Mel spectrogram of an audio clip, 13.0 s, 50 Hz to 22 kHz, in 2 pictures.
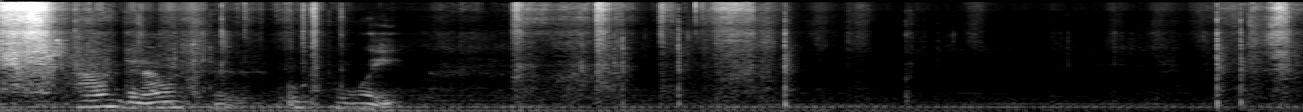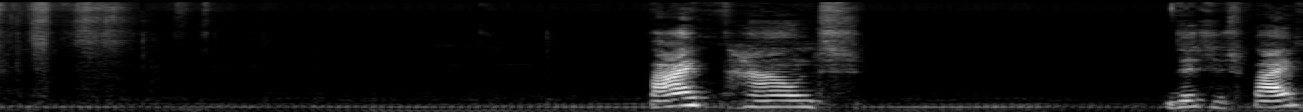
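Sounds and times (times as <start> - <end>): steady low hum: 0.0 - 13.0
box rustling: 6.1 - 7.2.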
